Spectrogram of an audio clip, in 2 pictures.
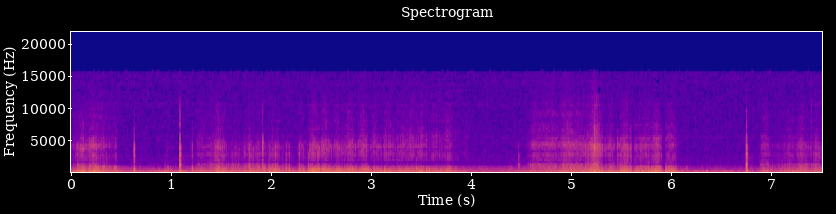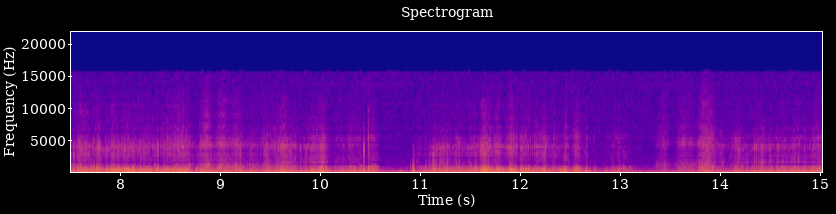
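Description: Long nails tap and scratch the sides and base of a hollow white plastic bowl held upside down in both hands. A steady, low-heavy scraping rustle is heard, dotted with quick light taps and a few brief quieter pauses.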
